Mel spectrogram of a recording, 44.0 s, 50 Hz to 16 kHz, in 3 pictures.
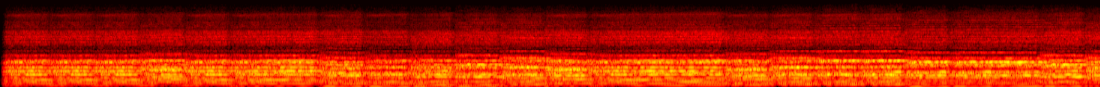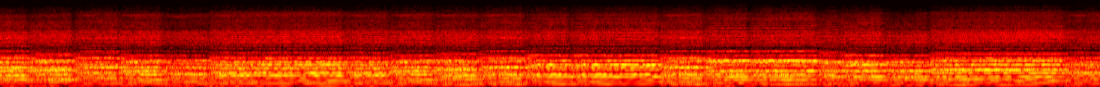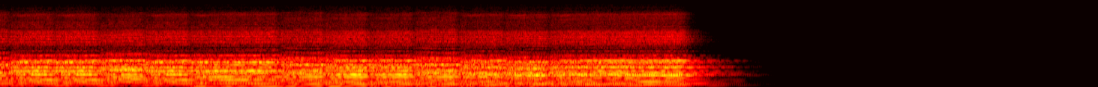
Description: Free Sheet music for Choir (SATB)
4/4 (View more 4/4 Music)
Choir  (View more Easy Choir Music)
Classical (View more Classical Choir Music)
